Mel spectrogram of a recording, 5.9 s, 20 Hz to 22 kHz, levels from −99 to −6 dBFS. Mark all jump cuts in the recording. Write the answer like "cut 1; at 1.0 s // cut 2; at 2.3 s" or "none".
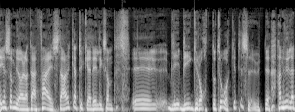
none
